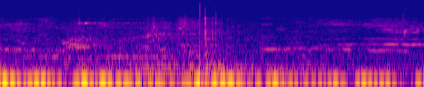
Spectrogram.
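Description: Girls' voices echoing in a large sports hall, with a ball bouncing on the hall floor; one sharp bounce stands out about a second in.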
